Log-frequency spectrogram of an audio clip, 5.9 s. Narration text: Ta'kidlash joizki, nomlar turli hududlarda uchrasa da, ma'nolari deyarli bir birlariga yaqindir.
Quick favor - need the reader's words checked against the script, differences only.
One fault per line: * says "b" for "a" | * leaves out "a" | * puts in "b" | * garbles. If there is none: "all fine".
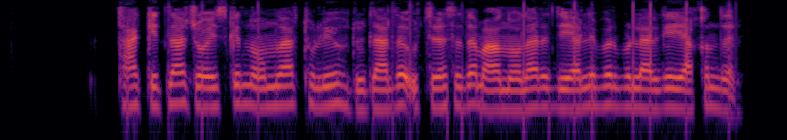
all fine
